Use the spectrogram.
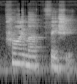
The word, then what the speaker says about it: prima facie: let's find out so the correct pronunciation of this phrase is prima facie and it refers to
